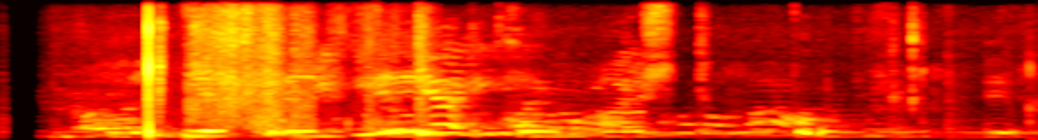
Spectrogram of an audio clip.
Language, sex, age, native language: Icelandic, male, 8, Icelandic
